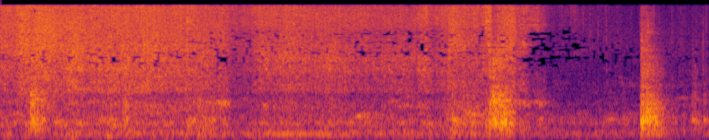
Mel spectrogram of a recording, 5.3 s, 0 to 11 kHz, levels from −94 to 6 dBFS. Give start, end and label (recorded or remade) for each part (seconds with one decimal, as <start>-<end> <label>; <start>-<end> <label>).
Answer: 0.0-5.3 recorded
